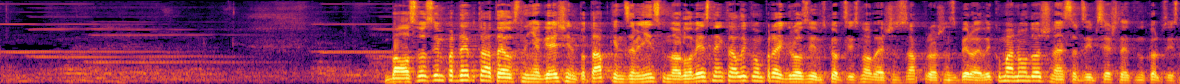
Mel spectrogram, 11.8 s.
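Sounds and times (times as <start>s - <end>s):
parliament voting bell ringing: 0.0s - 7.9s
speech: 3.8s - 11.7s.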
